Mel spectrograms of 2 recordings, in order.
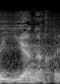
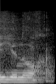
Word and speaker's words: Енох: Например, может быть, вы слышали такое название «Книга Еноха» или «Еноха», там по-разному можно поставить ударение, которая описывает откровение якобы бывшего ветхозаветному праведнику Еноху.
